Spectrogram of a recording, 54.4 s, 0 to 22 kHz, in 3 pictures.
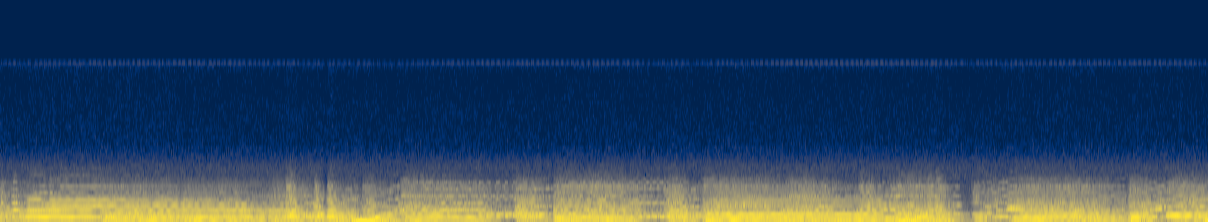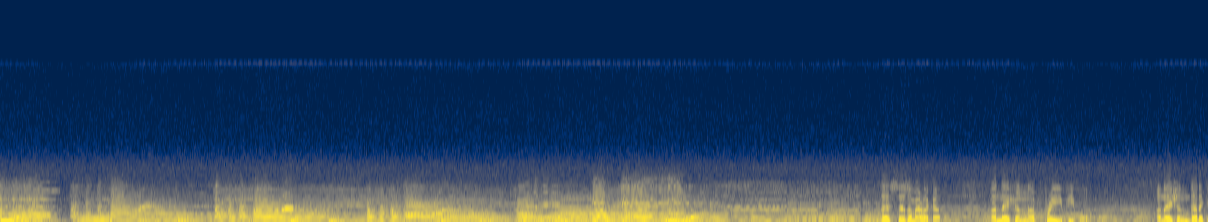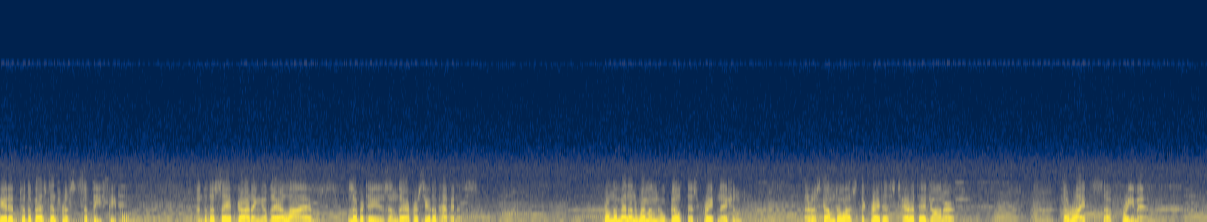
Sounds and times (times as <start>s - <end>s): Music: 0.0s - 54.3s.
